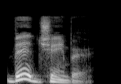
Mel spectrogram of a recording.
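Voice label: "bedchamber", British English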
